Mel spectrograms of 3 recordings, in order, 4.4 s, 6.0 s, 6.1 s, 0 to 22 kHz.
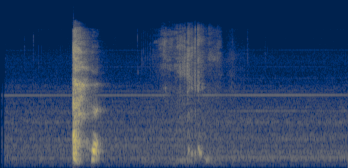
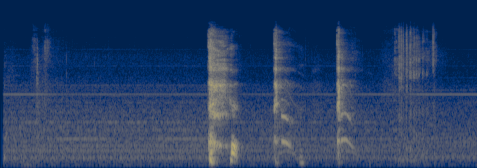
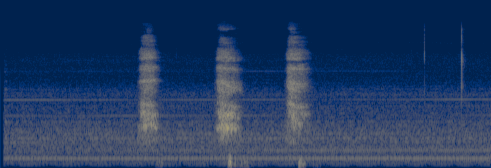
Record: {
  "cough_length": "4.4 s",
  "cough_amplitude": 30515,
  "cough_signal_mean_std_ratio": 0.25,
  "three_cough_length": "6.0 s",
  "three_cough_amplitude": 16948,
  "three_cough_signal_mean_std_ratio": 0.32,
  "exhalation_length": "6.1 s",
  "exhalation_amplitude": 4756,
  "exhalation_signal_mean_std_ratio": 0.47,
  "survey_phase": "beta (2021-08-13 to 2022-03-07)",
  "age": "65+",
  "gender": "Female",
  "wearing_mask": "No",
  "symptom_none": true,
  "symptom_onset": "6 days",
  "smoker_status": "Ex-smoker",
  "respiratory_condition_asthma": false,
  "respiratory_condition_other": false,
  "recruitment_source": "REACT",
  "submission_delay": "3 days",
  "covid_test_result": "Negative",
  "covid_test_method": "RT-qPCR",
  "influenza_a_test_result": "Negative",
  "influenza_b_test_result": "Negative"
}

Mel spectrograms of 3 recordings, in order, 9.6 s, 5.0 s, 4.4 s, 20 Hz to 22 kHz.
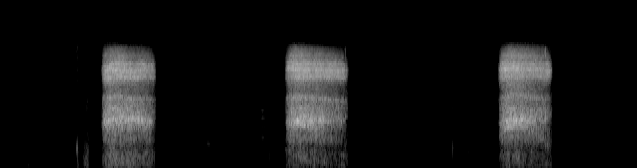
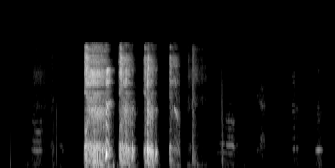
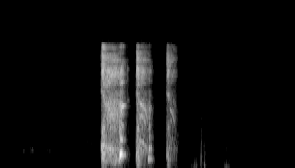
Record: {
  "exhalation_length": "9.6 s",
  "exhalation_amplitude": 8397,
  "exhalation_signal_mean_std_ratio": 0.42,
  "cough_length": "5.0 s",
  "cough_amplitude": 28040,
  "cough_signal_mean_std_ratio": 0.29,
  "three_cough_length": "4.4 s",
  "three_cough_amplitude": 27114,
  "three_cough_signal_mean_std_ratio": 0.26,
  "survey_phase": "alpha (2021-03-01 to 2021-08-12)",
  "age": "18-44",
  "gender": "Female",
  "wearing_mask": "No",
  "symptom_cough_any": true,
  "symptom_fatigue": true,
  "symptom_fever_high_temperature": true,
  "symptom_headache": true,
  "symptom_change_to_sense_of_smell_or_taste": true,
  "symptom_onset": "2 days",
  "smoker_status": "Never smoked",
  "respiratory_condition_asthma": false,
  "respiratory_condition_other": false,
  "recruitment_source": "Test and Trace",
  "submission_delay": "1 day",
  "covid_test_result": "Positive",
  "covid_test_method": "RT-qPCR",
  "covid_ct_value": 33.2,
  "covid_ct_gene": "N gene"
}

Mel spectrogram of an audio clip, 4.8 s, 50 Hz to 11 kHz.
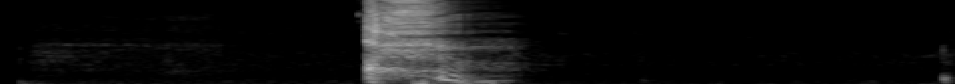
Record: {
  "cough_length": "4.8 s",
  "cough_amplitude": 30836,
  "cough_signal_mean_std_ratio": 0.25,
  "survey_phase": "alpha (2021-03-01 to 2021-08-12)",
  "age": "18-44",
  "gender": "Female",
  "wearing_mask": "No",
  "symptom_cough_any": true,
  "symptom_new_continuous_cough": true,
  "symptom_fever_high_temperature": true,
  "symptom_change_to_sense_of_smell_or_taste": true,
  "symptom_loss_of_taste": true,
  "symptom_onset": "5 days",
  "smoker_status": "Never smoked",
  "respiratory_condition_asthma": false,
  "respiratory_condition_other": false,
  "recruitment_source": "Test and Trace",
  "submission_delay": "2 days",
  "covid_test_result": "Positive",
  "covid_test_method": "RT-qPCR",
  "covid_ct_value": 14.3,
  "covid_ct_gene": "N gene",
  "covid_ct_mean": 14.7,
  "covid_viral_load": "16000000 copies/ml",
  "covid_viral_load_category": "High viral load (>1M copies/ml)"
}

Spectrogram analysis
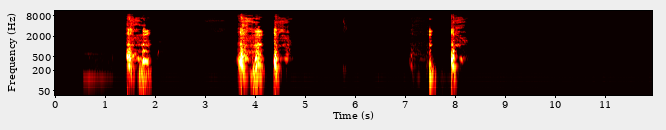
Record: {
  "cough_length": "11.9 s",
  "cough_amplitude": 30287,
  "cough_signal_mean_std_ratio": 0.22,
  "survey_phase": "beta (2021-08-13 to 2022-03-07)",
  "age": "65+",
  "gender": "Male",
  "wearing_mask": "No",
  "symptom_none": true,
  "smoker_status": "Never smoked",
  "respiratory_condition_asthma": false,
  "respiratory_condition_other": false,
  "recruitment_source": "REACT",
  "submission_delay": "2 days",
  "covid_test_result": "Negative",
  "covid_test_method": "RT-qPCR"
}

